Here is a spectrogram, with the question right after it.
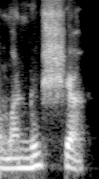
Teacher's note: manusha, o S vai tocar o céu da boca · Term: S cerebral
